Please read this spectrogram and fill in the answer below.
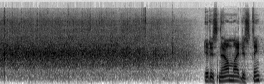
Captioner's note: applause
